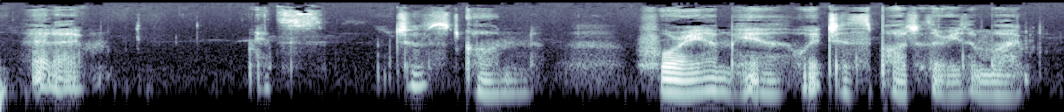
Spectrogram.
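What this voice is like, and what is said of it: Quiet, early-morning first-words voice. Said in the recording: “my voice sounds the way it does, I guess. Because this is the first time I've spoken today... I'm trying to be a bit quiet”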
